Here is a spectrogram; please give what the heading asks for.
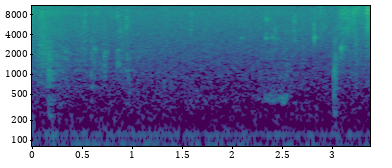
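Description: Quiet sipping of juice: a few small wet mouth clicks and slurps spaced across a few seconds, over a steady low electrical hum, with no talking.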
